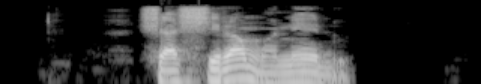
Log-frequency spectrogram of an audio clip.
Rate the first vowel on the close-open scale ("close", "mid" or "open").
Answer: open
